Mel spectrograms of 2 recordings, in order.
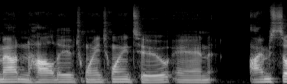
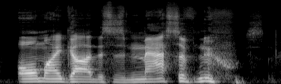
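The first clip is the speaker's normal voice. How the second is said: slow speech broken up by laughing; 2 semitones higher, 4 dB louder than usual. Announcing big news to viewers, laughing while talking. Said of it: "Sorry if I'm laughing".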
